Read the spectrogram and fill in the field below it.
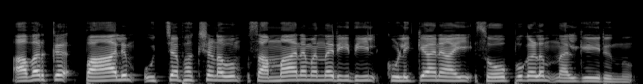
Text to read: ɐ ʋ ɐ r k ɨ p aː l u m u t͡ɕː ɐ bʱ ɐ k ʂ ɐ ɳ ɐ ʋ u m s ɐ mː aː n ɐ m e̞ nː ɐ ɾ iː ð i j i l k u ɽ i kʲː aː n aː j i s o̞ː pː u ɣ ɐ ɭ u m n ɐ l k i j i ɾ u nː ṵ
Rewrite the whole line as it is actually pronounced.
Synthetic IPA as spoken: ɐ ʋ ɐ r k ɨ p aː l u m u t͡ɕː ɐ bʱ ɐ k ʂ ɐ ɳ ɐ ʋ u m s ɐ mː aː n ɐ m e̞ nː ɐ ɾ iː ð i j i l k u ɭ i kʲː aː n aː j i s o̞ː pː u ɣ ɐ ɭ u m n ɐ l k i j i ɾ u nː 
